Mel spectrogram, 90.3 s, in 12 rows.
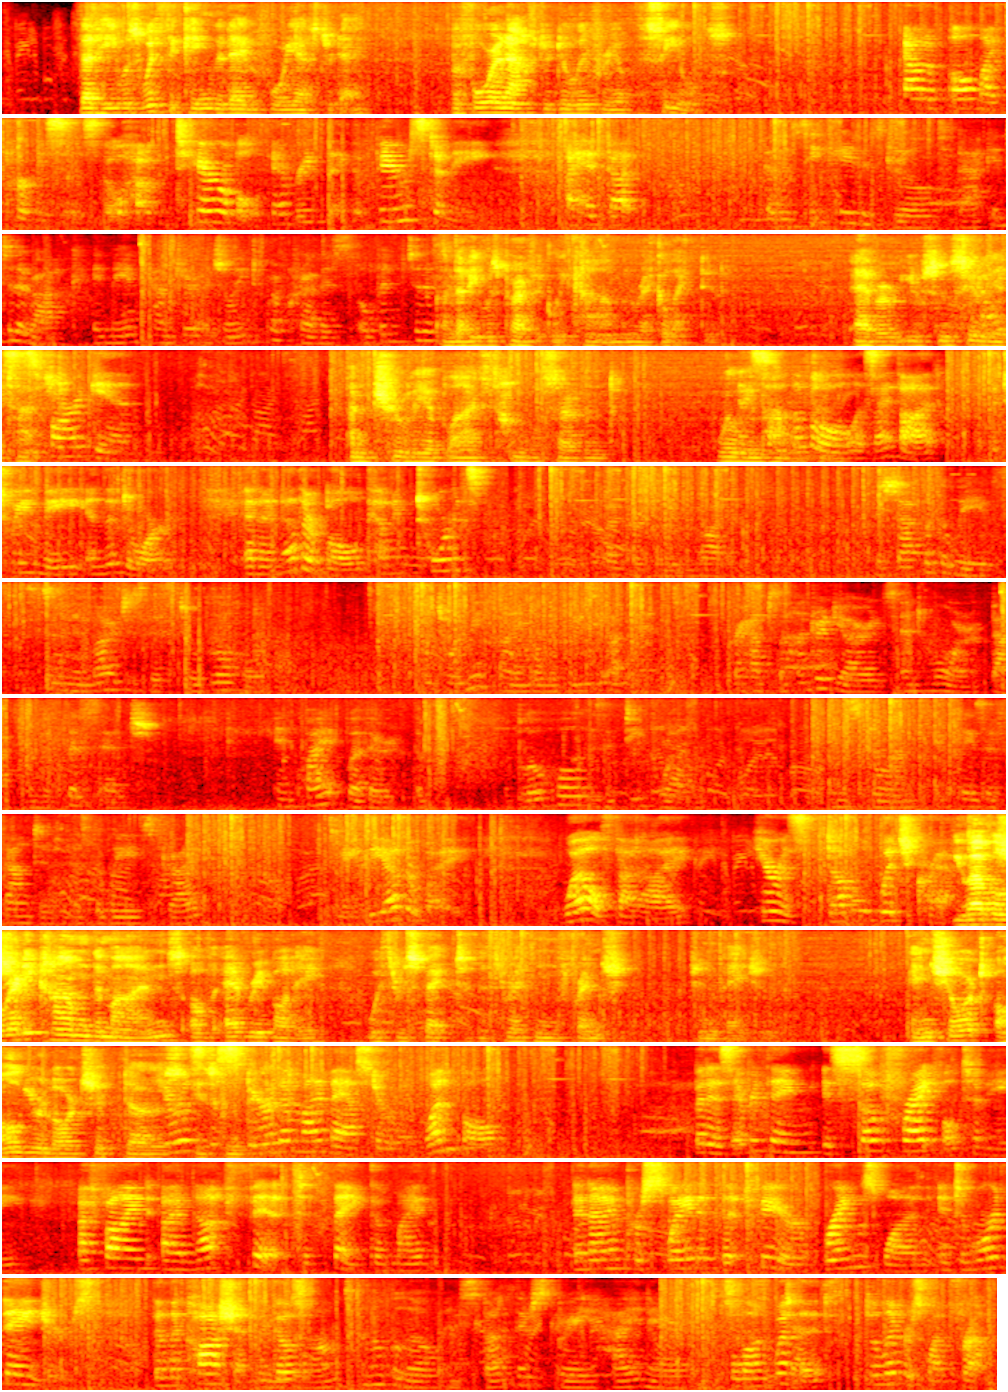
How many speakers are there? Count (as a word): three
